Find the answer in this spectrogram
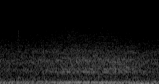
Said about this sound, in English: The cars and trucks approached, repeating the Doppler effect as the sound faded down the highway out front.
